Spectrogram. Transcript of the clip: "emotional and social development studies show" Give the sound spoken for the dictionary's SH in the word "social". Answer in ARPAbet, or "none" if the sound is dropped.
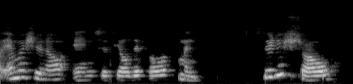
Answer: S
